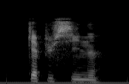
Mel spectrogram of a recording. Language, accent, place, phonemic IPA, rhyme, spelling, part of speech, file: French, France, Lyon, /ka.py.sin/, -in, capucine, noun, LL-Q150 (fra)-capucine.wav
- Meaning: 1. capuchin nun 2. nasturtium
